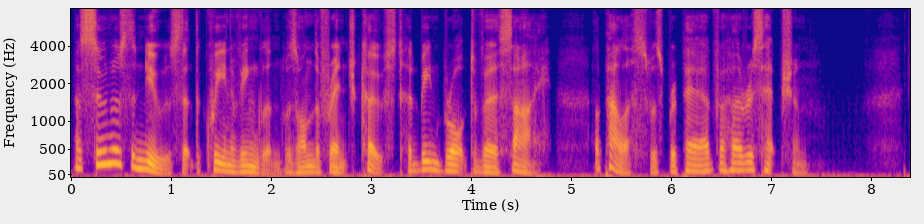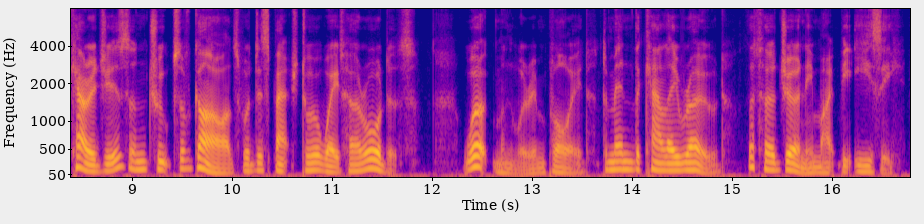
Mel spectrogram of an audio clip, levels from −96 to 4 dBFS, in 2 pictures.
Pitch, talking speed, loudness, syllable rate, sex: 115 Hz, 185 wpm, -19 LUFS, 5.1 syllables/s, male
